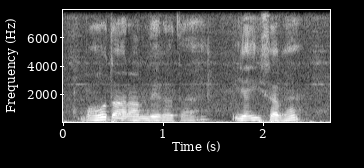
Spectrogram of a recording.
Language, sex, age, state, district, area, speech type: Urdu, male, 30-45, Uttar Pradesh, Mau, urban, spontaneous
